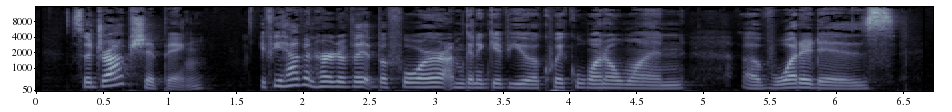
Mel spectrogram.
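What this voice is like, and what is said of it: Slightly nasal, recovering voice. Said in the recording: “I lost my voice. You might still hear I'm a little bit more nasal than I usually am.”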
